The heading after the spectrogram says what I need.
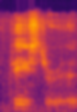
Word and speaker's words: Piester: So for this interview, just consider me Piester. Piester is spelled P-I-E-S-T-E-R, and to pronounce it, it rhymes with Easter.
